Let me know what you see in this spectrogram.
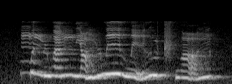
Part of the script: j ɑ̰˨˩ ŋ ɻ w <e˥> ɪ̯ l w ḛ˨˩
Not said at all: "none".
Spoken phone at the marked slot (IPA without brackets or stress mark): e˥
